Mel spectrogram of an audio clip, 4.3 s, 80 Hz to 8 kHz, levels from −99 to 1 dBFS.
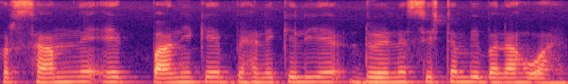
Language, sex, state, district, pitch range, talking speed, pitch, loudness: Hindi, male, Assam, Kamrup Metropolitan, 160-170 Hz, 180 wpm, 165 Hz, -19 LUFS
